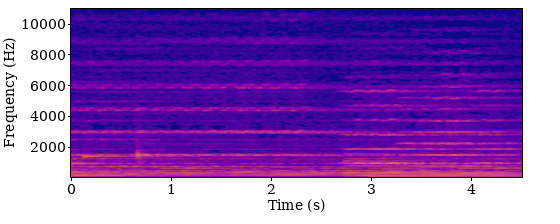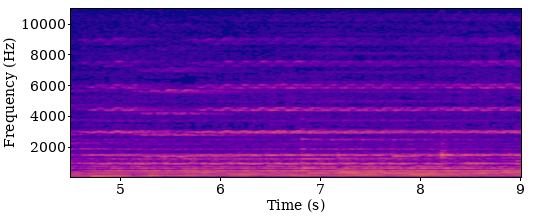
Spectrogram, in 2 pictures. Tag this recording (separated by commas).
Music, Musical instrument, Violin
